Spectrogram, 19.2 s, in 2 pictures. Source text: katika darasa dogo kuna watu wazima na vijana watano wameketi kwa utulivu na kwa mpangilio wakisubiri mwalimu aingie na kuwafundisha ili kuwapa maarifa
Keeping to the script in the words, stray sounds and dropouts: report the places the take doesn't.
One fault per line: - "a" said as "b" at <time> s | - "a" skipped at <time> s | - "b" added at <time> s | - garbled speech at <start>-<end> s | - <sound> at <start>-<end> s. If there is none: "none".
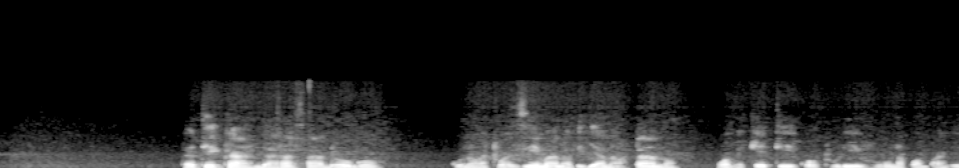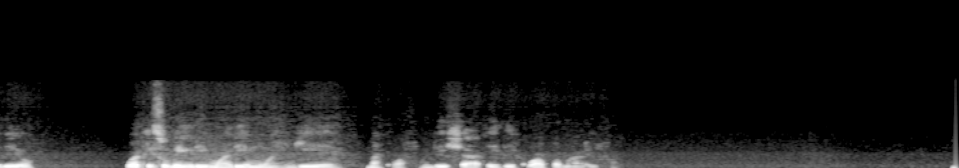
none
